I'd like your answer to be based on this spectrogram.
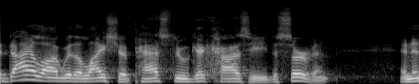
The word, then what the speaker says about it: Gehazi: And he said to Gehazi, that's how you, Gehazi is how my Bible app pronounced it, Gehazi.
